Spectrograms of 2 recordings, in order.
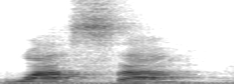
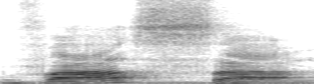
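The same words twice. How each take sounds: First: The word begins with an English W sound. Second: The word begins with a V sound. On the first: The speaker calls it wrong. "It is not pronounced as Wasser" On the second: The speaker calls it right. "It is pronounced as Wasser"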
